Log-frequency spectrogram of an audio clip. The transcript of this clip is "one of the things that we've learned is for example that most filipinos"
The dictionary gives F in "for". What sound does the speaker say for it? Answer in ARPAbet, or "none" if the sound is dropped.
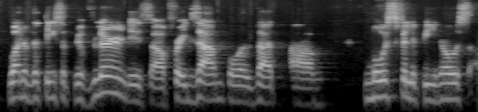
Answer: F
